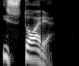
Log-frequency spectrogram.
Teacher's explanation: Em história, o I é fraco e o A é forte. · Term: ditongo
